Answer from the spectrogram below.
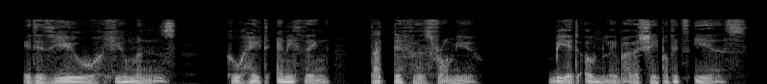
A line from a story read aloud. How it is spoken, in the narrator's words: the elf went on calmly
